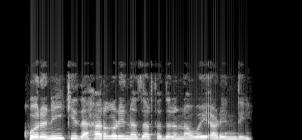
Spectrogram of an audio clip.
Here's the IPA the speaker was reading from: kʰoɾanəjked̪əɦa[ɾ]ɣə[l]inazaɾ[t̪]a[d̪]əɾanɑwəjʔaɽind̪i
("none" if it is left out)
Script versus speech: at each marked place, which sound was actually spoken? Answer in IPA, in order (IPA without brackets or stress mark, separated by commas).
ɾ, ɽ, t̪, d̪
